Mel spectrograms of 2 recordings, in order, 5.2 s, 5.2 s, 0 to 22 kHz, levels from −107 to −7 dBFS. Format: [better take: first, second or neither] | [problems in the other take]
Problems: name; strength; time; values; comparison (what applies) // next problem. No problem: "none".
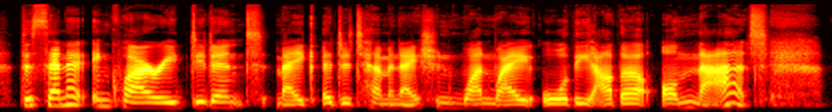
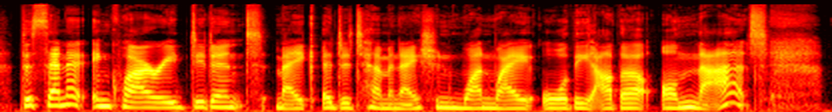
second | thin; very; fading below 300 Hz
